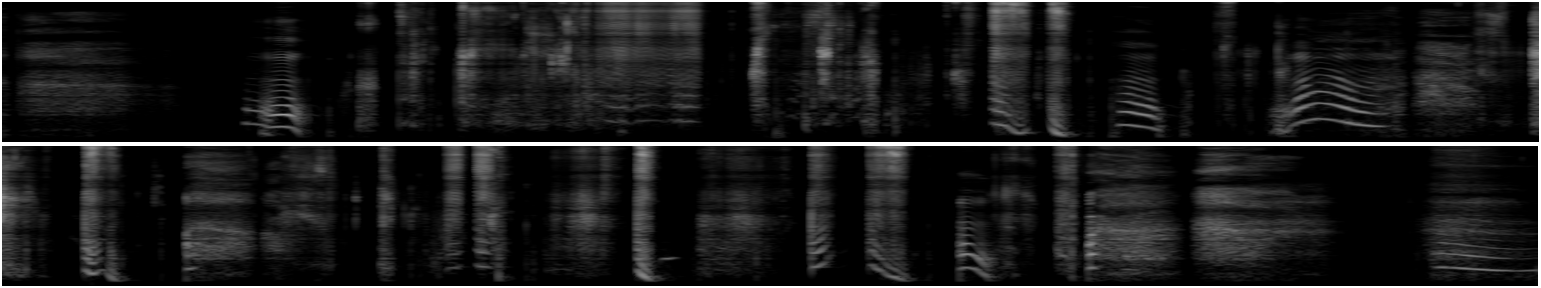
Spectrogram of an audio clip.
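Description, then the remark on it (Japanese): Wet, smacking lip kisses, plump lips pressed and ground in, deliberately making lewd noises, repeat in an irregular series of sharp, moist clicks, interspersed with soft breathy sighs and short gasping vocal sounds, with no words spoken. “プルプルの唇をグリグリって押し当てて、わざとらしく下品な音立てちゃいます。”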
